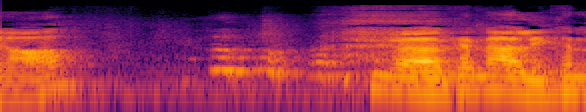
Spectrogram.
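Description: People talking with chuckling, with a short pause about half a second in.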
